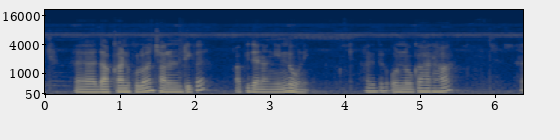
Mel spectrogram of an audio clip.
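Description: A man's voice speaking in short phrases with brief pauses, lecturing, over a faint steady high-pitched tone in the background.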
